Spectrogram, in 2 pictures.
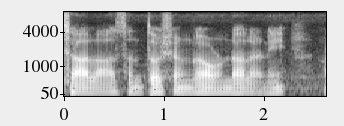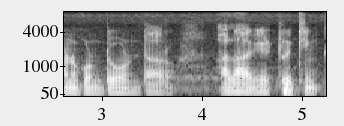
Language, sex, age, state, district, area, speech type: Telugu, male, 18-30, Andhra Pradesh, Chittoor, urban, spontaneous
